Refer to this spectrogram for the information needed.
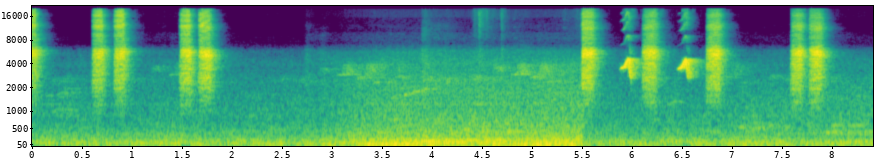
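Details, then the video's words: Wild-caught juvenile ashy drongo after three weeks on pellet feed, starting to vocalise; clusters of brief rasping double notes early on, then a quick run of six or seven scratchy chips after a quiet pause, with low indoor rumble. "SRIGUNTING ABU BAHAN 3 MINGGU PUR TOTAL DAN MULAI BERANI BUNYI"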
